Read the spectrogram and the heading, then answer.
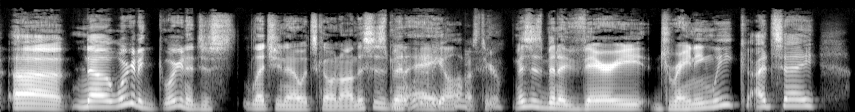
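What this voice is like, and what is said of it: Sick-sounding voice, low energy. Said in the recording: “I've been sick really the whole week ... as you can tell by my voice and probably my energy right now”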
